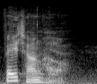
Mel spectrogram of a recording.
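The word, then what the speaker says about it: Fei Chang Hao (非常好): Fei Chang Hao. That was the best pronunciation.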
